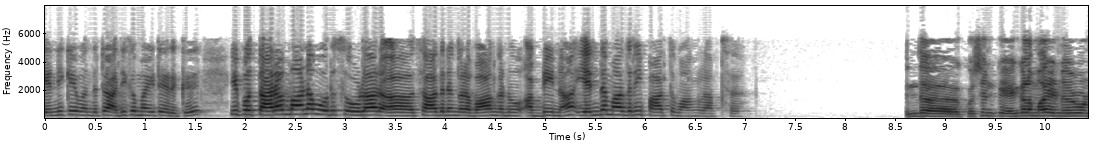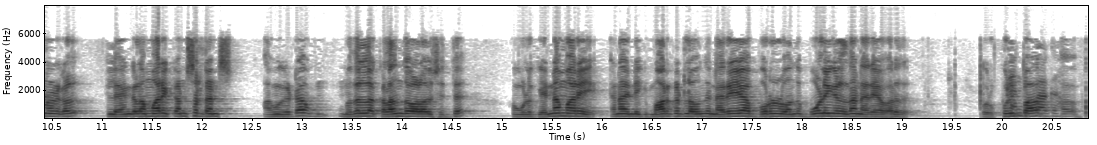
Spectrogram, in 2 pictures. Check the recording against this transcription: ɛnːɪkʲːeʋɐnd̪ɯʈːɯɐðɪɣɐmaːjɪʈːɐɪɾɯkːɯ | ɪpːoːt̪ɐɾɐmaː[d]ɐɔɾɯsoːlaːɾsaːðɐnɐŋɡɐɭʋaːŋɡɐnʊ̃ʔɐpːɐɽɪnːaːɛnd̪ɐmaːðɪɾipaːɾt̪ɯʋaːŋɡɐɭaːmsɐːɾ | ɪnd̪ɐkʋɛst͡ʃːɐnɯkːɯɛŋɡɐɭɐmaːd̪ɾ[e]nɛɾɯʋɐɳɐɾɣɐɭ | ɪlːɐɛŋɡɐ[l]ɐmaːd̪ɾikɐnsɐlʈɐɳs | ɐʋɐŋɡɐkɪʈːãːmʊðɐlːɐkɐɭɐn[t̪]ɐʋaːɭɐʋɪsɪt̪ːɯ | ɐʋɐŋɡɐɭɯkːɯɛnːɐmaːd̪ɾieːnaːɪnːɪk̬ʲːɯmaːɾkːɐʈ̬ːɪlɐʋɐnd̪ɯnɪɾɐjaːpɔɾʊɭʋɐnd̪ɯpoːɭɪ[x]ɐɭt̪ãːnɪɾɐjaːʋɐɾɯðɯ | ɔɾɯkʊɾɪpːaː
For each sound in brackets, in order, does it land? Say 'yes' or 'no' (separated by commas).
no, no, no, no, no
